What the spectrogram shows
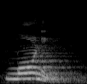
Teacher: The initial, middle and final sounds in the word morning are nasal sounds.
